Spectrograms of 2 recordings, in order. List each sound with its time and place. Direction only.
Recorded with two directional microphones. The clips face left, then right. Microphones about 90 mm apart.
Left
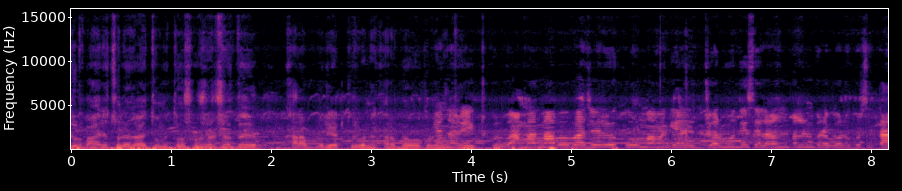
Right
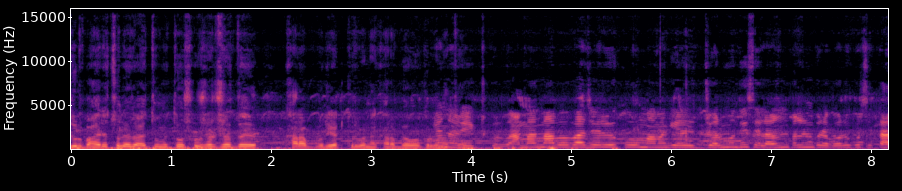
0.0 s a man's voice: 90° right
3.6 s speech: 40° right (ahead or behind)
